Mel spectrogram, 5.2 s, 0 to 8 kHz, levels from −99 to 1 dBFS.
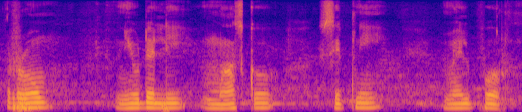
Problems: none marked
